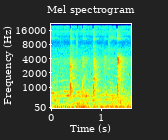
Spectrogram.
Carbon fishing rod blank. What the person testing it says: Suaranya ini keras, coy. Ee tipe karbon solid atau ee maksudnya tipe karbon yang keras itu pasti bunyinya nyaring ya kalau di sintil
